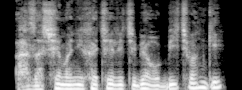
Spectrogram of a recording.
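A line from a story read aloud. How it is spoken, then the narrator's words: Whispered question. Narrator (Russian): шепотом спросил Ким Тхе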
